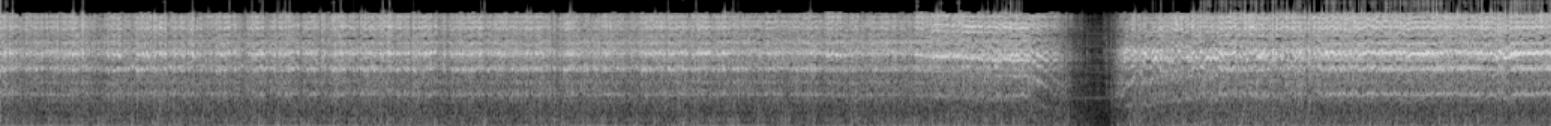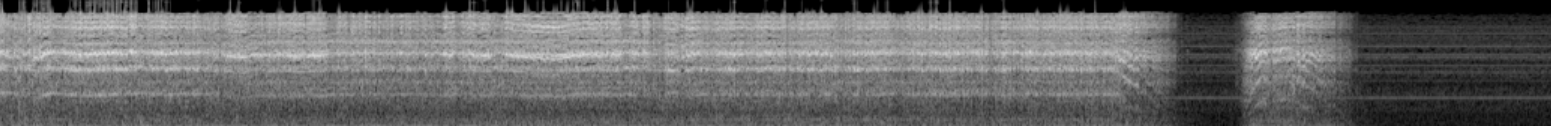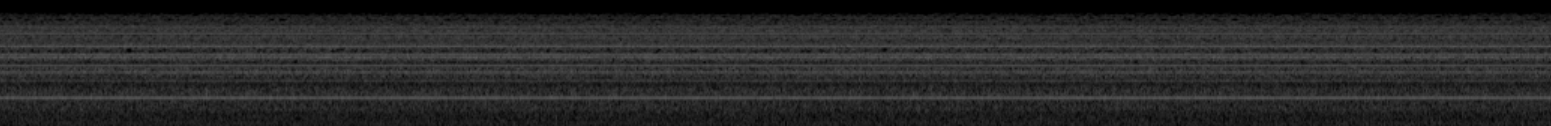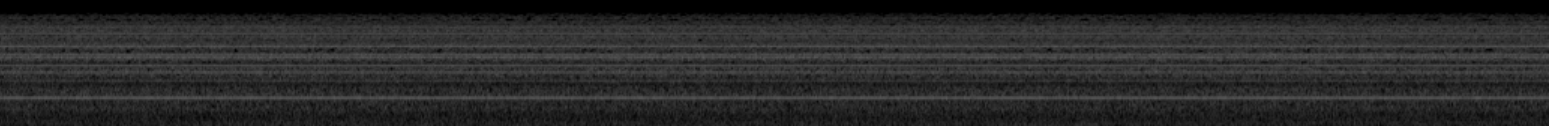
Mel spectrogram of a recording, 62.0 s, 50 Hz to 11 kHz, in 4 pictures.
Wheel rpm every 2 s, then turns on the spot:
230, 230, 230, 240, 230, 110, 200, 220, 230, 230, 220, 230, 230, 130, 50, 0, 0, 0, 0, 0, 0, 0, 0, 0, 0, 0, 0, 0, 0, 0, 0.
none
